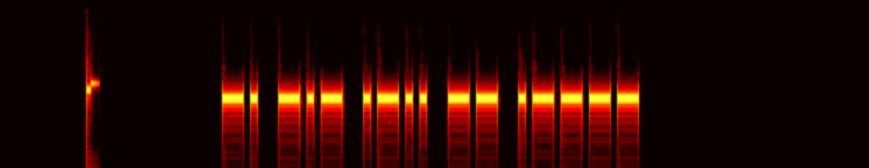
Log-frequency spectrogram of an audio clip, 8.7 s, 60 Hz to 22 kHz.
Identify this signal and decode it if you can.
Morse code, heard as a keyed tone, about 17 wpm, 700 Hz. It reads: NKLM1
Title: Code Groups - 5 Letter:Numbers - 17wpm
